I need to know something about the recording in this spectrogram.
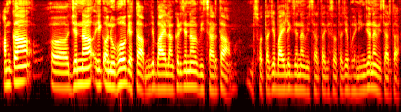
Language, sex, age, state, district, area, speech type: Goan Konkani, male, 45-60, Goa, Ponda, rural, spontaneous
